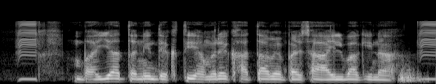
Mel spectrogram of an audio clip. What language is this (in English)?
Bhojpuri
